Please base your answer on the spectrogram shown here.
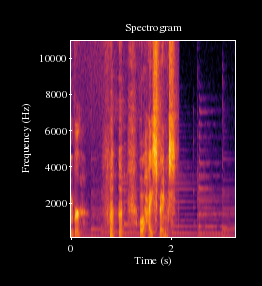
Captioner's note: chuckles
